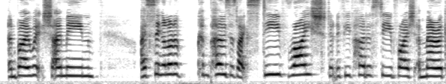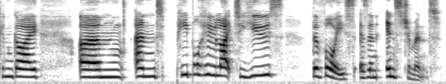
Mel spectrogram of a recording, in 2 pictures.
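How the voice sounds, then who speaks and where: Bright-voiced woman choir leader. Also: high-pitched, moderate pace. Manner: chatty and warm, breaking into sung examples. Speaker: choir leader teaching a course. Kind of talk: enthusiastic spoken lesson with sung demonstrations.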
